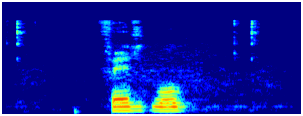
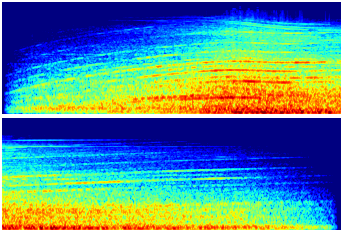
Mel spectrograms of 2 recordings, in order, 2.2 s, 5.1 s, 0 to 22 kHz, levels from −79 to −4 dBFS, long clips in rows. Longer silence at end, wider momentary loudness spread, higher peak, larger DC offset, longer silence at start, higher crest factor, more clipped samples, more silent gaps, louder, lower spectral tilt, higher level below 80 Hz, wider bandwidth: first, 0.35 s vs 0.15 s; about the same, 19 LU vs 18 LU; second, -10 dBFS vs 0 dBFS; neither; about the same, 0.1 s vs 0.1 s; first, 20 dB vs 12 dB; second, under 0.1% vs 0.2%; neither; second, -26 LUFS vs -12 LUFS; about the same, -6 dB/octave vs -6.5 dB/octave; second, -74 dBFS vs -20 dBFS; about the same, 11.5 kHz vs 11.5 kHz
